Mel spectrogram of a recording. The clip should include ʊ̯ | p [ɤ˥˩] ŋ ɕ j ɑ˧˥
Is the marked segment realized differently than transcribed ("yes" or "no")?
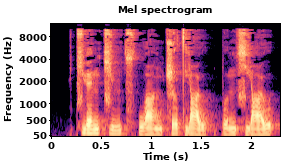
yes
